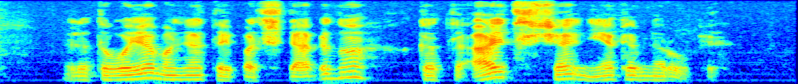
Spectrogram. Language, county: Lithuanian, Kaunas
